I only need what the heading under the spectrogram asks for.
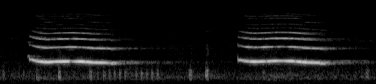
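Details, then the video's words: Male ring-tailed lemur howling at close range: two long wailing calls, the first opening with a brief upward flick before a steady, slowly falling tone, with soft grunts and murmurs from the troop between them. "Ring Tailed Lemur / MCU Howling Calls From Male. Grunts And Other Calls From Other Members Of The T"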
